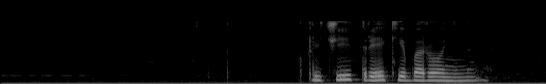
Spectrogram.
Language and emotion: Russian, neutral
